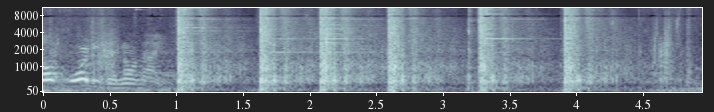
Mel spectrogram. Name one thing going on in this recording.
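A handgun fires a rapid series of shots outdoors.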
